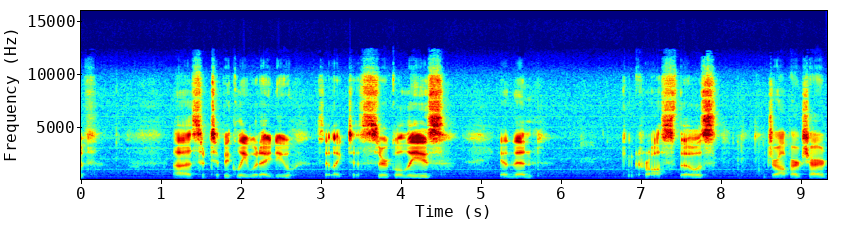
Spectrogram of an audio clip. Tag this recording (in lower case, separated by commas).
speech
